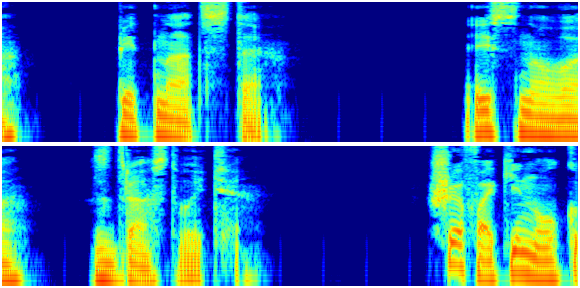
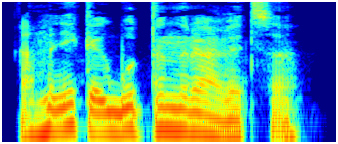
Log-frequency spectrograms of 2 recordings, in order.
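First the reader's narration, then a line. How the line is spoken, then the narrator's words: Irritated snap. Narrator (Russian): не выдержав, раздраженно огрызнулся я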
